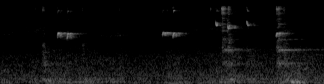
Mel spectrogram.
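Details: Goldfinch, Carduelis carduelis frigoris: short high chirps in small spaced bursts, building to a busier run of sharp tinkling notes near the end. A faint constant hiss sits beneath.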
